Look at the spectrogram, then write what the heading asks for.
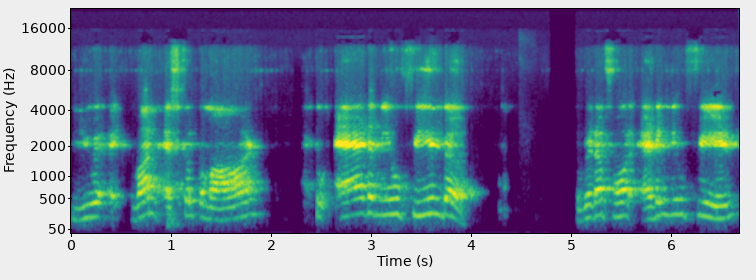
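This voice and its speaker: A woman teacher with a North Indian accent gives a step-by-step online lesson. She speaks slowly and haltingly, often repeating words. Her voice rings in an echoey room. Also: on the high side, a bit bright. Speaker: computer science teacher. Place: indoors, online class with screen share.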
